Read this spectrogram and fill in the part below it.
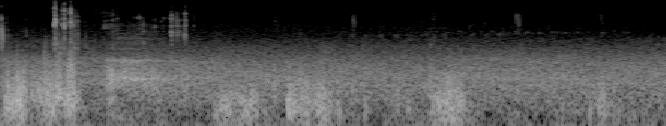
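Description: Wind blows outdoors during a fishing outing, buffeting the microphone with a steady low rumble that swells in a few gusts, with faint scattered ticks and no speech.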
